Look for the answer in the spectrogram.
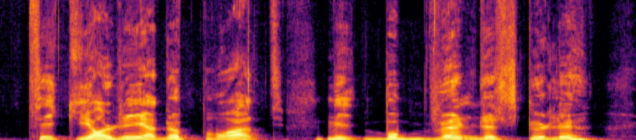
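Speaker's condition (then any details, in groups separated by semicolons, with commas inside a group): Cerebral palsy; from birth, drives adapted car, adaptation applied for via Försäkringskassan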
